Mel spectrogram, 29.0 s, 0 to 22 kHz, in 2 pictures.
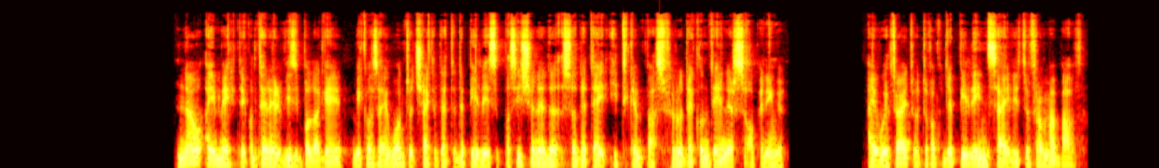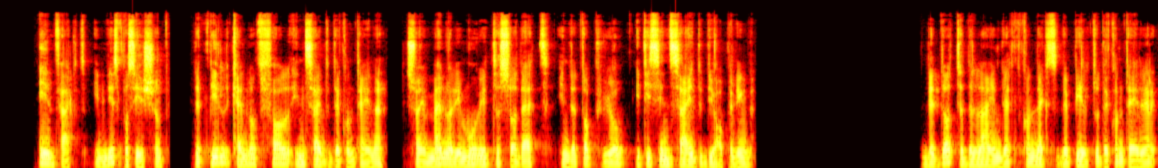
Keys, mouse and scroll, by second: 2.2 alt+h, 3.0 scroll down 2, 5.8 KP_7, 7.0-7.5 scroll up 2, 8.0 click, 14.1 g, 16.4 click, 17.3-17.8 middle drag, 18.0 scroll down 1, 18.5 shift+middle drag, 18.9-19.3 middle drag, 20.3 g, 20.3 z, 22.5 click, 24.4-24.7 scroll up 2, 25.1-25.4 shift+middle drag, 25.6 scroll up 1.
